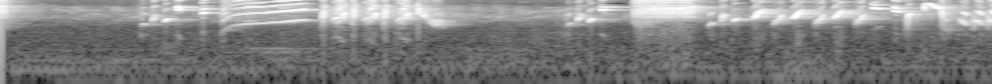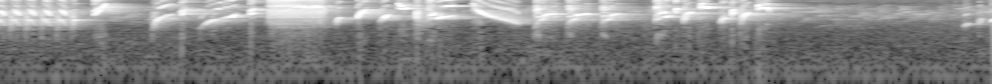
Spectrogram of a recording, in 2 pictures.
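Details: Balkan-race European goldfinch, Carduelis carduelis balcanica, in full song: an almost unbroken run of fast tinkling twitters, rising slurred notes and buzzy, nasal trills, with brief gaps between the phrases; no other sounds.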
